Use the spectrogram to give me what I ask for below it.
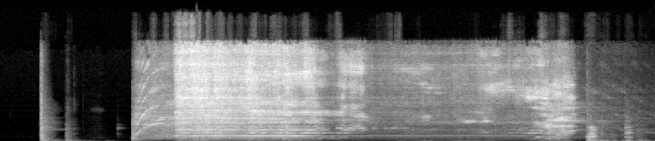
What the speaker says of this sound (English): So what we're going to do today is use this miter saw.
